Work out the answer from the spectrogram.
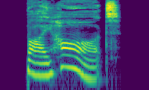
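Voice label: "by heart", English, British English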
